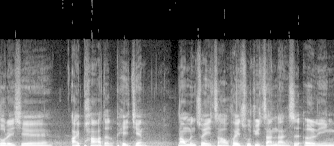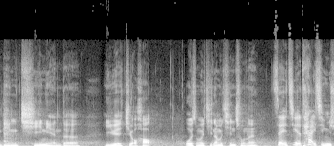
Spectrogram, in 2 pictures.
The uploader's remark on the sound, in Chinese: 2022 Taipei Cycle台北國際自行車展-Live Podcast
